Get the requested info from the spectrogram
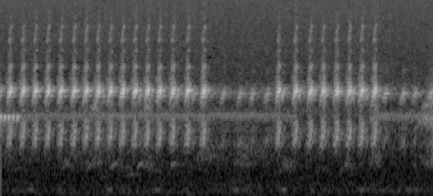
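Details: Tree frogs singing by night in a pond in north-east Italy in mid-April: rapid pulsed croaks, about eight per second, in bursts with a short pause, over a steady trill of mole crickets.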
